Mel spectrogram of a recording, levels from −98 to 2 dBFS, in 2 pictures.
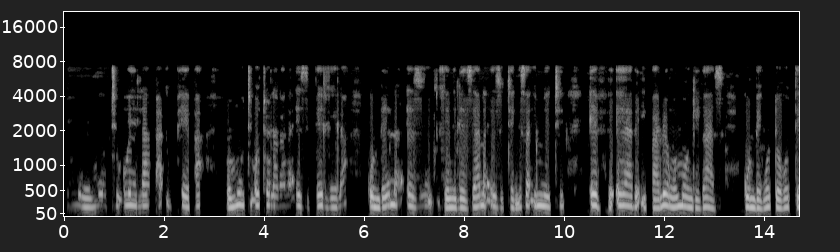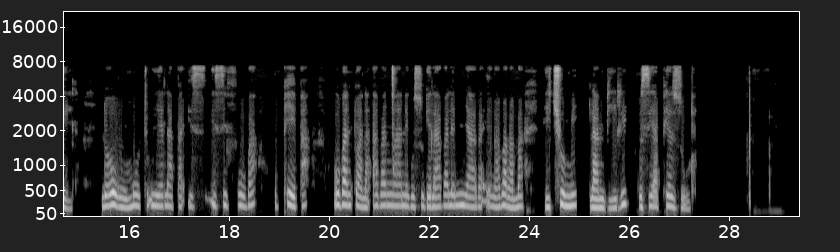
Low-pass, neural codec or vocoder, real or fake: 7.2 kHz; none; real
